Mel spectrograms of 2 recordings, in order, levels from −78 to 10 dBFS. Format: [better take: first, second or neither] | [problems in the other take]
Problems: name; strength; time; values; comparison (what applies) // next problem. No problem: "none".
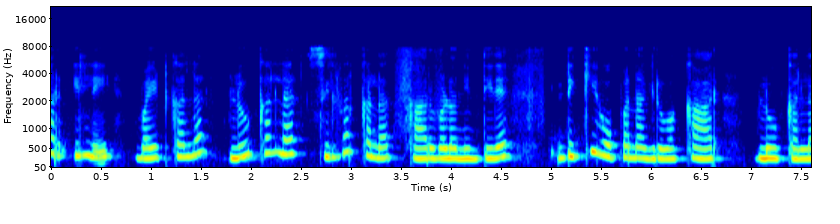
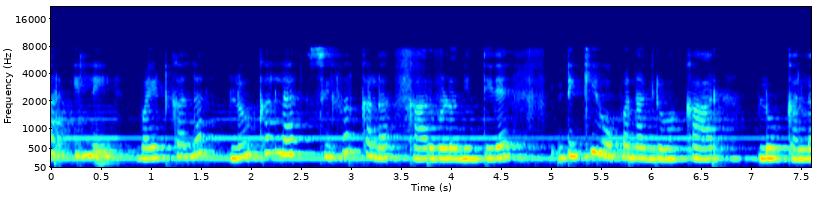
first | background sound (Wind instrument, woodwind instrument); 16 dB below the speech // room echo; dies away in 0.8 s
